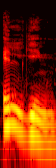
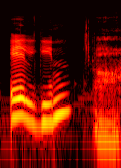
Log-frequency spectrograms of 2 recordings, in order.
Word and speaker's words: Elgin: para acá los mármoles de Elgin para allá se escribe e l G i n Elgin Elgin exacto y bueno Y si buscas un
